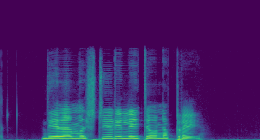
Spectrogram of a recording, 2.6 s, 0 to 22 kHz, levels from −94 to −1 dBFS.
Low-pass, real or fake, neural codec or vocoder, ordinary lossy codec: 14.4 kHz; fake; codec, 32 kHz, 1.9 kbps, SNAC; none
